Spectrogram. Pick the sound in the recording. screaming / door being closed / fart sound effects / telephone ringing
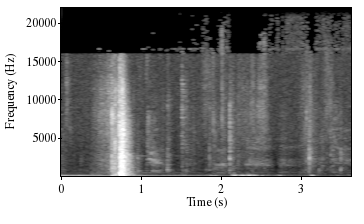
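door being closed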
